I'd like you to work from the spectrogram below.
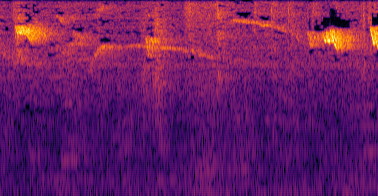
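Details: Red avadavat song: sharp, very high squeaky notes linked by a long thin descending whistle, then more bright high chirps at the end; quiet background.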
